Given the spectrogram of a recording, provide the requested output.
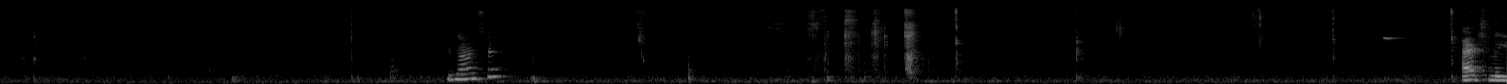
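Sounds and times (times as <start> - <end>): lip smacks and wet chewing: 5.2 - 9.8.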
